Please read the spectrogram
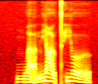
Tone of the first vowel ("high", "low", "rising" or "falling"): low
